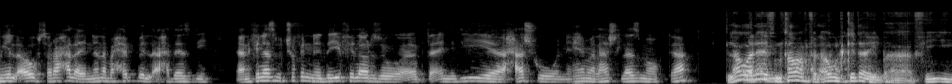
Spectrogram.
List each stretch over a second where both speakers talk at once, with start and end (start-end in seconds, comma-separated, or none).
7.4-8.9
